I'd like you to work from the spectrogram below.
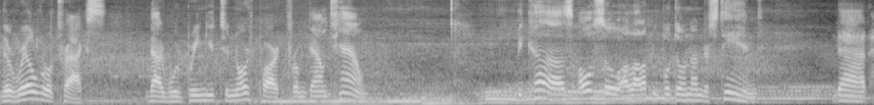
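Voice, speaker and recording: Vlogger, male, slow unhurried delivery, rambling walk-and-talk outdoors, passing traffic behind. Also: a little high, animated. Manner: rambling, halting, with many fillers and restarts. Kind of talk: walking vlog, casual rambling talk. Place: outdoors, walking along a street.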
